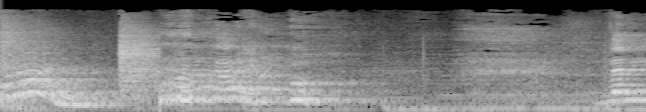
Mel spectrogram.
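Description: Excited women's voices exclaiming and cooing, with one high voice falling steeply in pitch at the start.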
